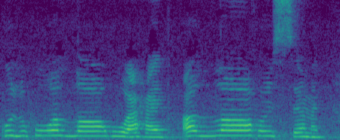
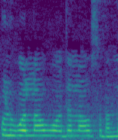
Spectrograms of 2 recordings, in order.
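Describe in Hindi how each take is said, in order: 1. यह आयत धीरे-धीरे और ध्यान से पढ़ी गई है। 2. यह आयत जल्दी-जल्दी और हड़बड़ी में पढ़ी गई है। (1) "ये होता है" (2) "ऐसे पढ़ लेते हैं"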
